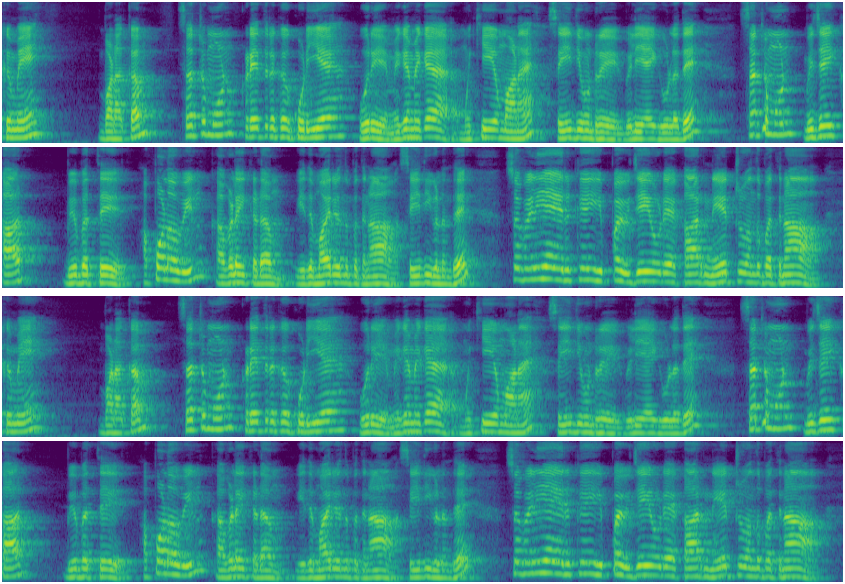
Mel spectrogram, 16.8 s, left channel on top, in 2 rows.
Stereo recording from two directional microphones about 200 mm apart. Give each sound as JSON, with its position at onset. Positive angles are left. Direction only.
{"t": 0.0, "sound": "speech", "side_deg": 15}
